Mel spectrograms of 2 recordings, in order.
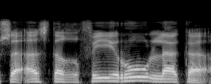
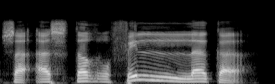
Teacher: ra ketemu lam, boleh idgham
